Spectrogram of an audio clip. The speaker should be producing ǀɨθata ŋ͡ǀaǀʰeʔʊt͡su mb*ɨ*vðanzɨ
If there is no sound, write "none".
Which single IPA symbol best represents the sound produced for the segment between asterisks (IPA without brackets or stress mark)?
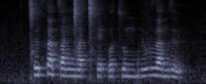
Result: ɨ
